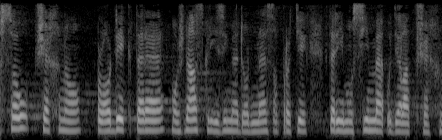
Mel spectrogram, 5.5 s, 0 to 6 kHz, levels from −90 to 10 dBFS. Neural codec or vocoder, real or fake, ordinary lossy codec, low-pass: none; real; none; 5.4 kHz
